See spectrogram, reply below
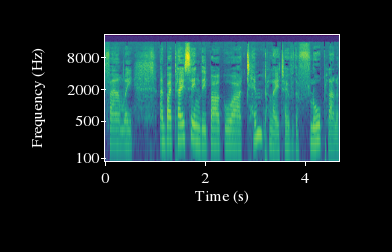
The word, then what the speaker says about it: bagua: The most common being ba gua. Do you think I've pronounced that right? Bagua. – Sounds about right. – B-A-G-U-A.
